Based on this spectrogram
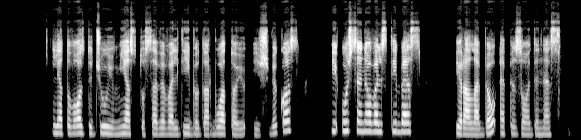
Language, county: Lithuanian, Šiauliai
